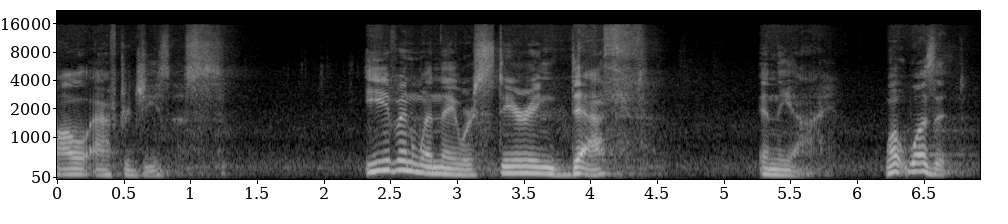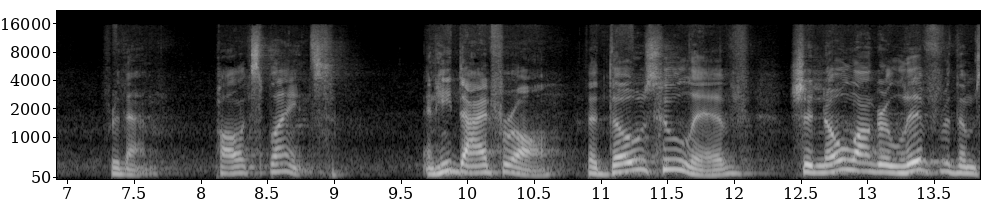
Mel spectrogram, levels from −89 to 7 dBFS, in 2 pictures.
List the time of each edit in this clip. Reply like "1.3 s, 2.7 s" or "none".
none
